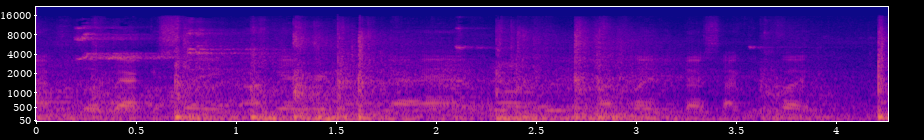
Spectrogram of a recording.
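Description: Basketballs bouncing on a court floor, many irregular thuds from more than one ball, with indistinct voices in the background.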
